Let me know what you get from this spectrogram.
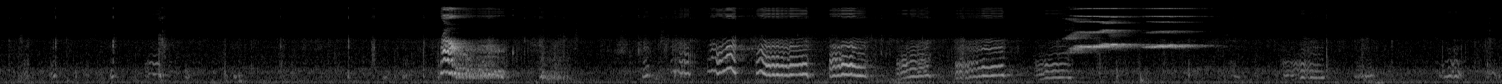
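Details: Pug cross puppies whimpering. A loud scuffle near four seconds is followed by a run of arching, whined yelps spaced under a second apart, then a thin high squeal near the end.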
